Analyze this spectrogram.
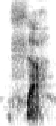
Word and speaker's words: Mhla: Okay, Mhla. That's another hard one to pronounce now.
